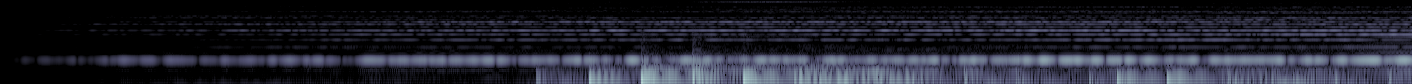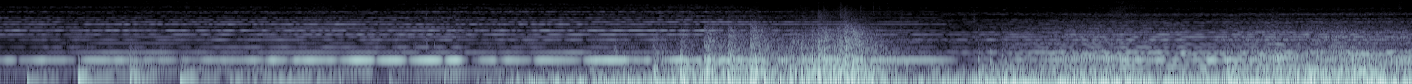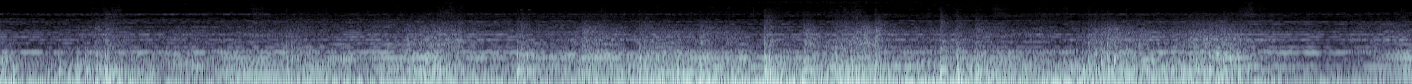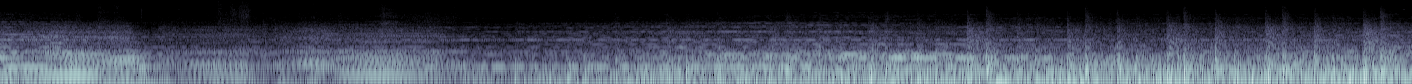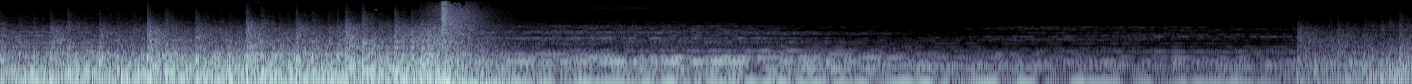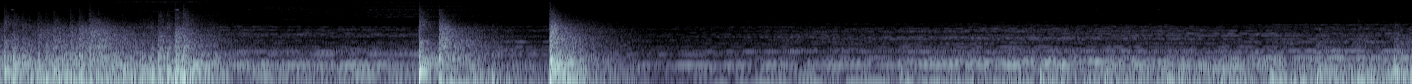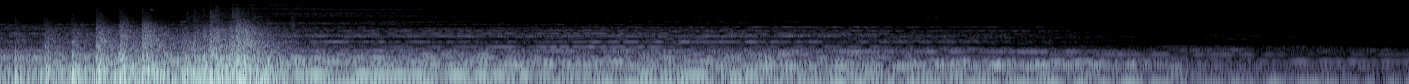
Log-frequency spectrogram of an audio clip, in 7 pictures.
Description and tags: Orquestra sounds with cinematic elements,audio manipulation to create ambience using Paulstrech,compression,EQ,Delay,reverb,midi,samples of percussion.
piano, string, osc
